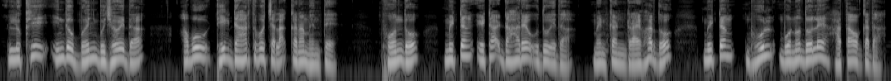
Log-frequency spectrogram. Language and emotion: Santali, fearful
